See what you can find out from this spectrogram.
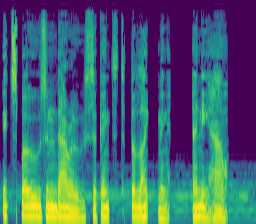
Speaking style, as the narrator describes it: said the artilleryman

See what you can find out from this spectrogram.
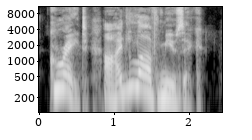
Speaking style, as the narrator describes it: Peter yells back

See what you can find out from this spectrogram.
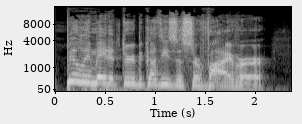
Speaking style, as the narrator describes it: she angrily retorts back

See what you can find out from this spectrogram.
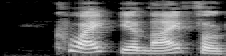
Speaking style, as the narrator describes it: cried Mrs

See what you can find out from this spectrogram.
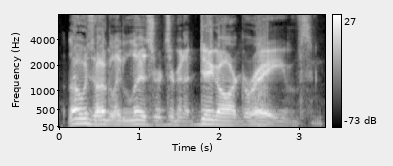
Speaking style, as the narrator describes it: growled my father

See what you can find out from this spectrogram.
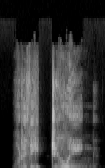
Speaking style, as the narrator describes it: Sawyer whispered

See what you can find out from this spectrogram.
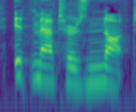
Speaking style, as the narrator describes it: shouted the Grand High Witch

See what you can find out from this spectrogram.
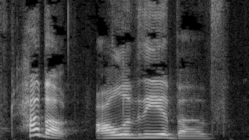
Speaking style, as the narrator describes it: Sam chuckled

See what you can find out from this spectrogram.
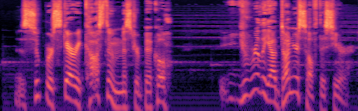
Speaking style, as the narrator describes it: One kid made up to look like a hamburger yelled out

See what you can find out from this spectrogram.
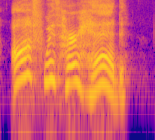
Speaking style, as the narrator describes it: the queen shouted at the top of her voice

